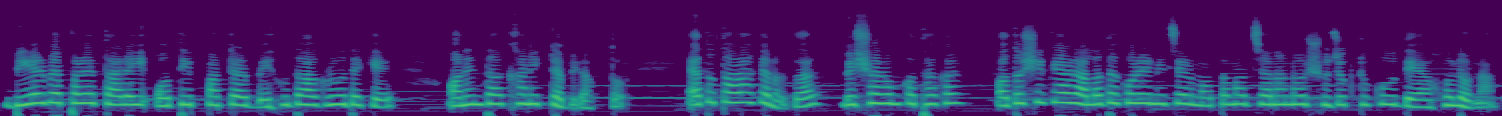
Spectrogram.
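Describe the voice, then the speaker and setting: A woman narrating a romantic audio story in a steady, expressive reading. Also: high voice. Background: soft background music.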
